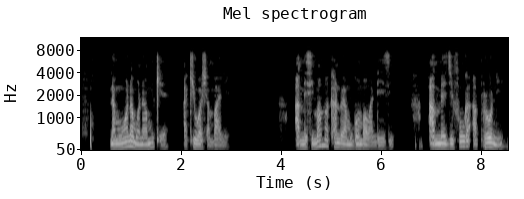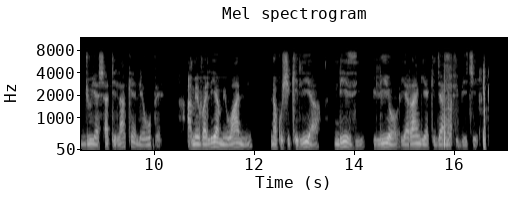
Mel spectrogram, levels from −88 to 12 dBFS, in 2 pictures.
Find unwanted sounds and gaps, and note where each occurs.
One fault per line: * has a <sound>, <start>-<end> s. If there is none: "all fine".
all fine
